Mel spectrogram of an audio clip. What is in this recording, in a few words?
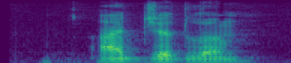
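"аддзӧдлӧм", Komi, male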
